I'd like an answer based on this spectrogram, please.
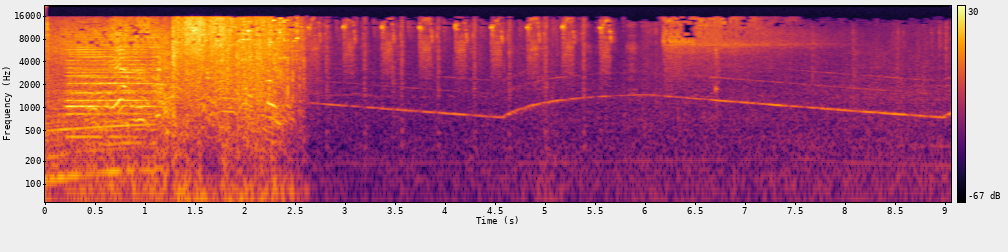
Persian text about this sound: نه ماشین داره میره.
